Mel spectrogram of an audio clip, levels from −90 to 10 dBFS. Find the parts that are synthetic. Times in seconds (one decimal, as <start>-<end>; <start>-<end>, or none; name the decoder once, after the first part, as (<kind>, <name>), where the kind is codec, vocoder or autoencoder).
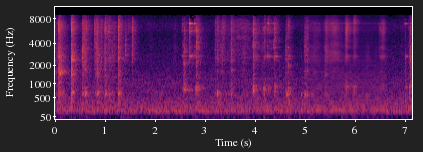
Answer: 5.1-6.6 (vocoder, Vocos)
